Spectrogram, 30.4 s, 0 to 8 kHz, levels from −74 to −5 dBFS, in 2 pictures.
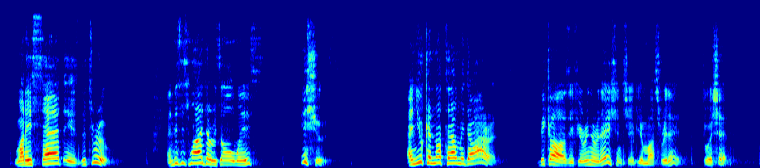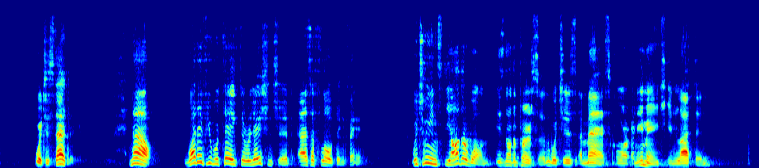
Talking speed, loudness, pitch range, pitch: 130 wpm, -23 LUFS, 175-255 Hz, 210 Hz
